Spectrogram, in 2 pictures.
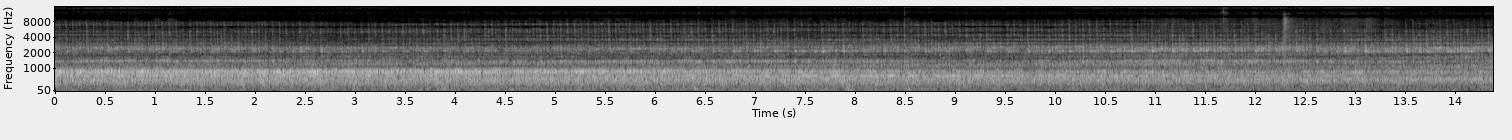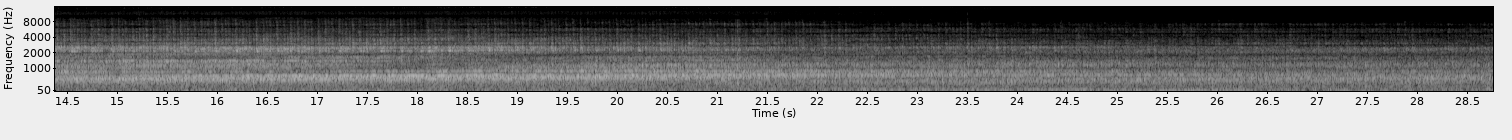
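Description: Recorded Class 08 diesel shunter engine sound played by a 7mm model locomotive's DCC sound decoder, running steadily as the loco moves off, its note shifting in pitch midway and growing gradually fainter toward the end.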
